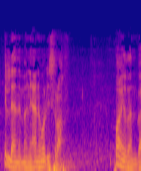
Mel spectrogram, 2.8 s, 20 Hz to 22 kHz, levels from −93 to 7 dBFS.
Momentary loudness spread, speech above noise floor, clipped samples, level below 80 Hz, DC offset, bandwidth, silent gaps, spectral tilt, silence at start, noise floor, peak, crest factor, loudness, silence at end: 7 LU; 27 dB; under 0.1%; -32 dBFS; under 0.1%; 9.8 kHz; none; -7.5 dB/octave; 0.1 s; -48 dBFS; -6 dBFS; 16 dB; -22 LUFS; 0 s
